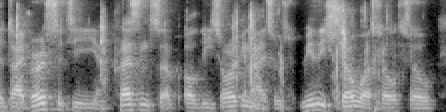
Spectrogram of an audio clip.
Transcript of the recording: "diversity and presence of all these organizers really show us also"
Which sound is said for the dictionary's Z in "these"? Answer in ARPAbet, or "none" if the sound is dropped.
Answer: Z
